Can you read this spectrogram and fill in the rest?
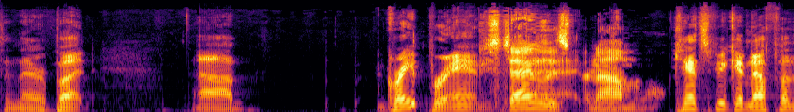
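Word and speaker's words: Casdagli: much information about it, but it looks like Casadagli. Castagli. You know how to say it. Thank you. Castagli.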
